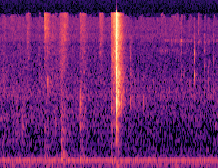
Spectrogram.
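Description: Near silence: quiet room tone with a steady low hum, a few faint ticks, and one sharper click a little over two seconds in.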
